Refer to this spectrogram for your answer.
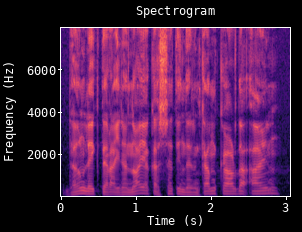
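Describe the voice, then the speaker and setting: An actor playing a detached narrator in a radio drama, describing eerie scenes in a measured, matter-of-fact way. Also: male voice, mid-range voice, sharp tone, no echo.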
